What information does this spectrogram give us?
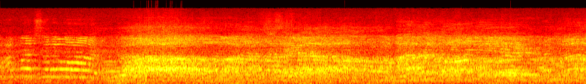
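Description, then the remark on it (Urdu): A large crowd chants the religious slogan Nara-e-Haidari in unison, loud and sustained. A single voice leads briefly before the massed voices rise together and hold the chant to the end. “اس نعرے کے ساتھ سوائے نعرہ حیدری کے کوئی اور لفظ نہیں لگنا چاہیے.”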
